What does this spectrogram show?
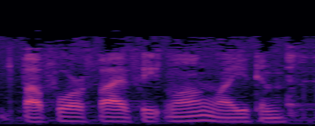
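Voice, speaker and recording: A man's voice: on the low side, level tone, brisk, slight background noise. A man answering plainly and hesitantly as a contestant on a muffled 1950 radio quiz broadcast. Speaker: quiz show contestant, glassblower.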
